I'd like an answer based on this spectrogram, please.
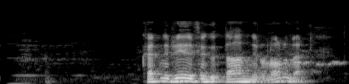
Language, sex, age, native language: Icelandic, male, 30-39, Icelandic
